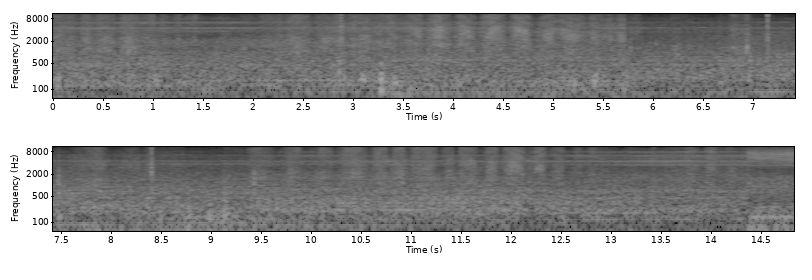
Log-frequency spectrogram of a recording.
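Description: A cloth wipes and rubs against a car door panel.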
